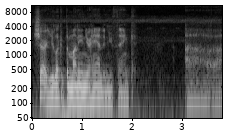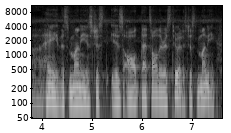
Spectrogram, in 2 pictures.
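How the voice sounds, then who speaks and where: Low-voiced, rambling conspiracy guy, played by a man. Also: darkish tone. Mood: earnest, conspiratorial. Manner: halting, rambling, earnest explaining. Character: rambling male conspiracy-minded former anarchist, earnest and suspicious. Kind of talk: improvised comedy podcast dialogue.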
